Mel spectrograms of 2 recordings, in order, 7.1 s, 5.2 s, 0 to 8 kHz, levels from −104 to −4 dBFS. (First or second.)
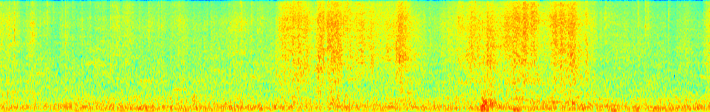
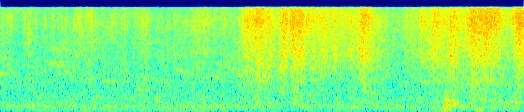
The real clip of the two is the second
